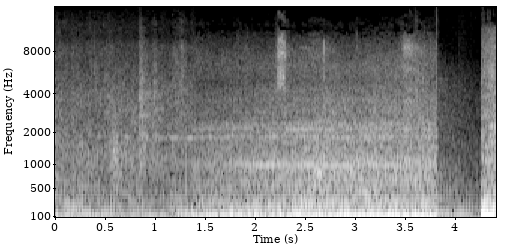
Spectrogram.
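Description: Low rumble of a passing tank, growing louder about a second and a half in, with men's voices over it; the sound cuts off abruptly near the end.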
